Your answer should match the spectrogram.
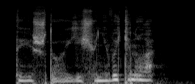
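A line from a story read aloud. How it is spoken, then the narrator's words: Whisper. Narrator (Russian): прошептал Игорь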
